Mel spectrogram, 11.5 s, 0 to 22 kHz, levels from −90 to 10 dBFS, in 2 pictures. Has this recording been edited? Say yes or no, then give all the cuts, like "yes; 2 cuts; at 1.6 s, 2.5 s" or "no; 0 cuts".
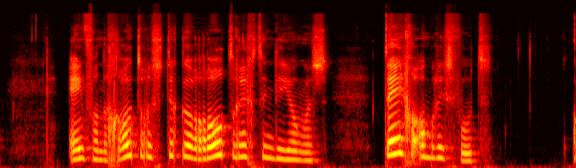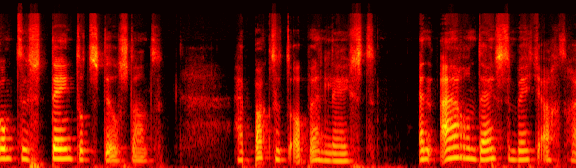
yes; 1 cut; at 9.8 s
